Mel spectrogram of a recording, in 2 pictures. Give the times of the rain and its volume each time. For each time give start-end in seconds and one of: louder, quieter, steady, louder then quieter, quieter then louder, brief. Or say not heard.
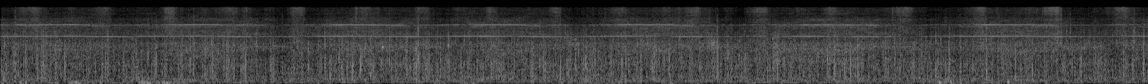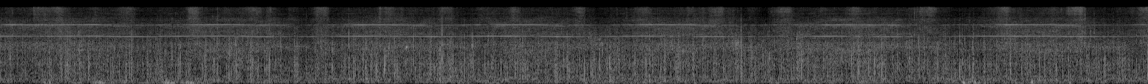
0.0-22.9 steady.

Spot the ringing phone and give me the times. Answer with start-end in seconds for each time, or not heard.
not heard.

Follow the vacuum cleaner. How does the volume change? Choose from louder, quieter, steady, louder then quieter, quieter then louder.
steady.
